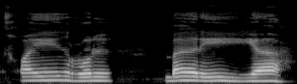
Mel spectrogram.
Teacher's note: خیر را کو لام سے ملائیں گے.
